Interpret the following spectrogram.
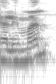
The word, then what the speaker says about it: alemán: Que alemán es una palabra aguda, porque ahí cayó el acento en la última sílaba.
